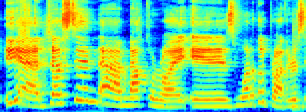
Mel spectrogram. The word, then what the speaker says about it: McElroy: Oh, actually, I think I pronounced McElroy. That's how they like to pronounce it.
